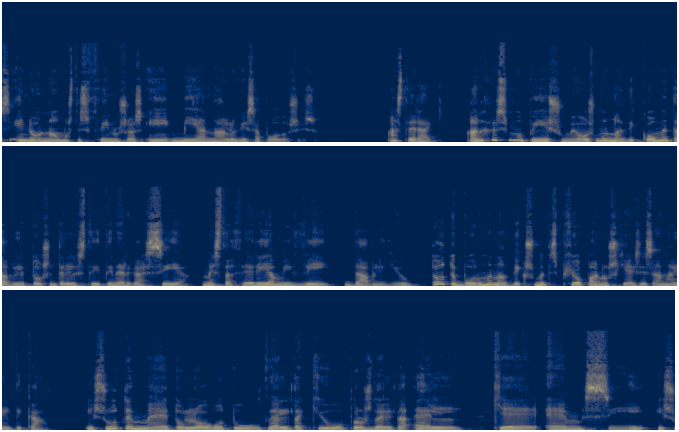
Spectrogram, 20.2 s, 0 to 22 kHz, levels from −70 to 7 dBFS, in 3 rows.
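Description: No technical faults can be heard.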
